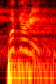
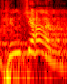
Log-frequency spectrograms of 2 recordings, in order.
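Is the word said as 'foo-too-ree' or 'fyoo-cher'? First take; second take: foo-too-ree; fyoo-cher. First: It is said as three syllables, foo-too-ree. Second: It is said as two syllables, fyoo-cher. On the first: The speaker calls it wrong. "ওটা ফুটুরি না" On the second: The speaker calls it right. "ওটা হচ্ছে ফিউচার"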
